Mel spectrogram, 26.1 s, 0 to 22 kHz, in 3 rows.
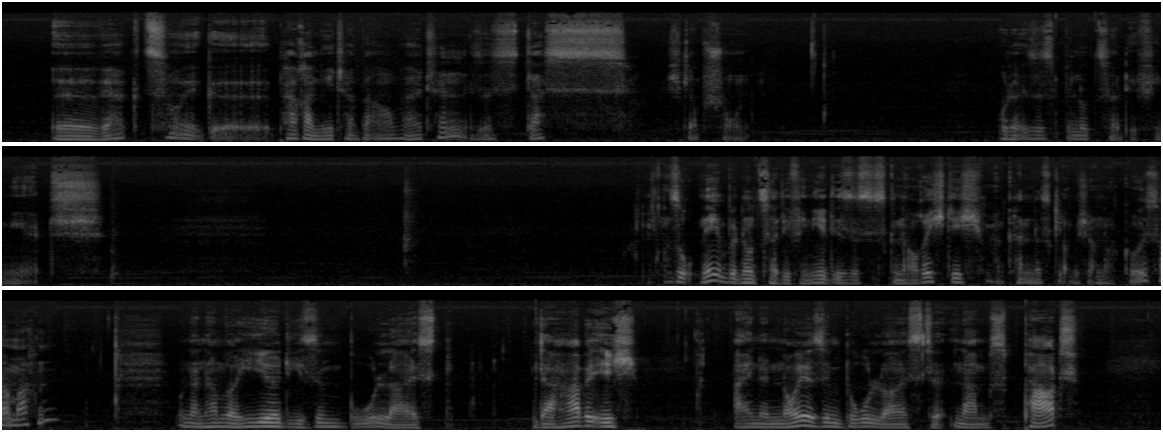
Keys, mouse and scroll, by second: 8.4 click, 15.1 click, 16.9-18.4 drag, 19.5 click.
